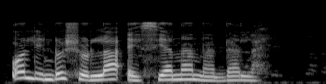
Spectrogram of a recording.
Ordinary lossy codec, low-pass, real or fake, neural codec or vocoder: none; 7.2 kHz; real; none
